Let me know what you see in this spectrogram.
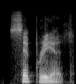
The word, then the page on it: Cypriot: American English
